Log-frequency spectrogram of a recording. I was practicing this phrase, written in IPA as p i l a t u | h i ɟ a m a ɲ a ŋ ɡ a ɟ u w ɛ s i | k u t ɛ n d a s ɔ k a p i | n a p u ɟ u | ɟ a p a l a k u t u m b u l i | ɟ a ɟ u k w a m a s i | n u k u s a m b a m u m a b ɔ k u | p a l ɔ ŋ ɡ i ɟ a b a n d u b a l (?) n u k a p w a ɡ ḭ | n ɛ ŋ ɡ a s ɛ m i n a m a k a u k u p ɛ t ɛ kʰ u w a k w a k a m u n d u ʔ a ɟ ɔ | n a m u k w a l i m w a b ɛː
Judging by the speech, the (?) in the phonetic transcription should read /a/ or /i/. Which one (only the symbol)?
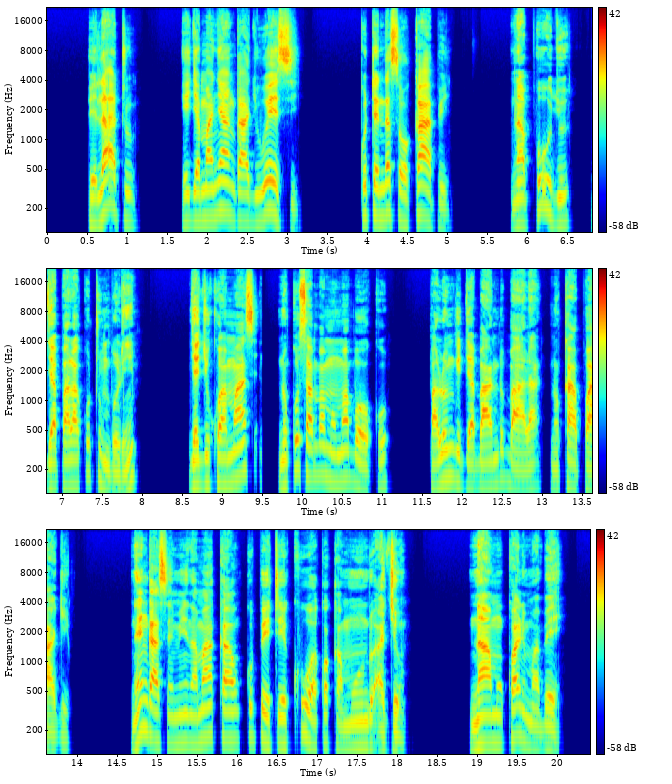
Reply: a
